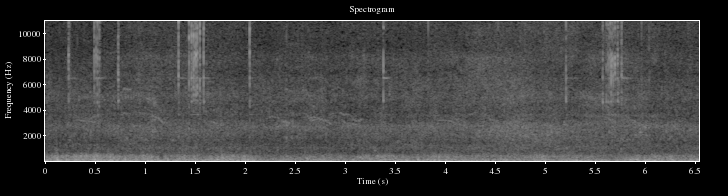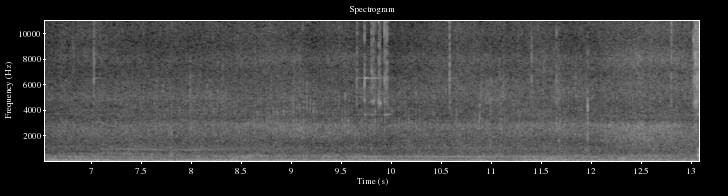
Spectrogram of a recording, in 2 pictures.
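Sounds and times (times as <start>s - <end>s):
low rumble: 4.0s - 13.0s.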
